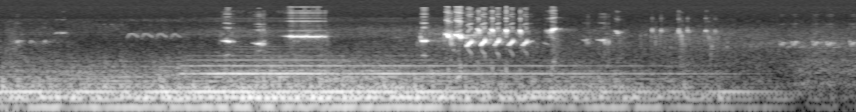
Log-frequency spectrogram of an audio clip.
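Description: Quiet film score of soft sustained low chords with a few higher held notes, with scattered bird chirps and trills over it. The chirps come thickest about four and a half seconds in, and everything fades toward the end.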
